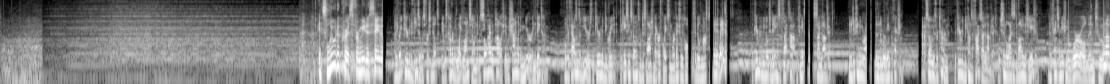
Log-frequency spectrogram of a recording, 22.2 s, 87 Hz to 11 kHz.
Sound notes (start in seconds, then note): 0.0 disturbing synthesizer; 7.7 Hyper-Accellerated David Wilcock Pyramid Babble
